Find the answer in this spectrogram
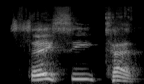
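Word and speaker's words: Saesee Tiin: Sassy 10 is pronounced.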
